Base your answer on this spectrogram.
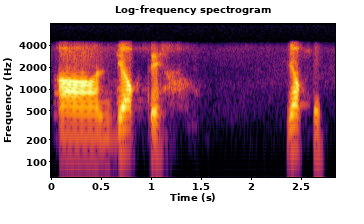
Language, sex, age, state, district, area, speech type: Assamese, male, 30-45, Assam, Barpeta, rural, conversation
